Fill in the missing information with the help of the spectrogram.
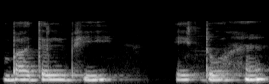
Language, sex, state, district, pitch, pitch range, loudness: Hindi, female, Himachal Pradesh, Shimla, 215 Hz, 210-220 Hz, -15 LUFS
